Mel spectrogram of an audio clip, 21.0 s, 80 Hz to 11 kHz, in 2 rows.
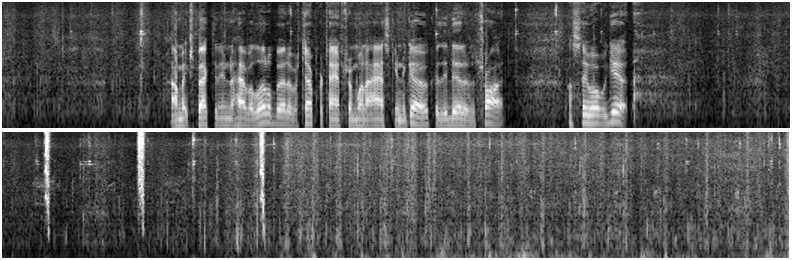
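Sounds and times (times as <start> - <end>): horse hooves on dirt: 0.0 - 21.0.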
